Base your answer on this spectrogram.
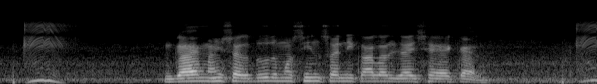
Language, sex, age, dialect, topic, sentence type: Maithili, male, 60-100, Bajjika, agriculture, statement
